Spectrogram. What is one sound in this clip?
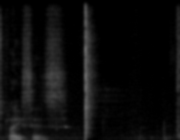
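A clapperboard snaps shut with a sharp clack.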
